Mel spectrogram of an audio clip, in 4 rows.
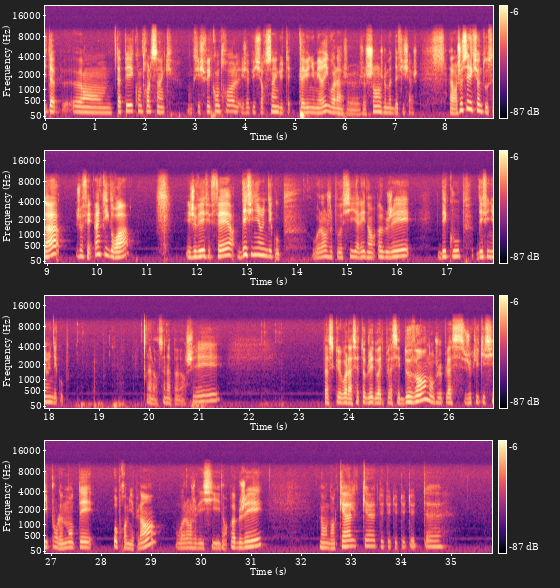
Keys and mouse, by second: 2.4 click, 5.2 ctrl+KP_5, 8.0-9.6 drag, 10.0 right click, 14.2 click, 15.4 click, 17.7 click, 18.7 click, 19.4 ctrl+z, 20.0 ctrl+click, 21.0 ctrl+z, 22.4 click, 23.6 click, 29.8 click.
